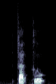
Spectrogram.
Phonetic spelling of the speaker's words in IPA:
t a˨˩ t̚ k l o˥˩ k̚

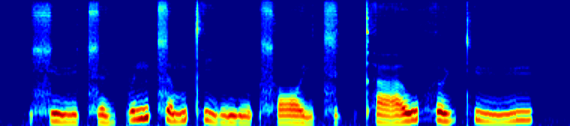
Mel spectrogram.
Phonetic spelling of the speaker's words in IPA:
s yː˨˩ t͡s ɵ˨˩ ɥ p ɵ˥ n t͡s ɐ˨˥ m t̪ʰ iː˨˩ ŋ ɪ˨˩ ŋ t͡sʰ ɔː˨˩ j t͡s ɪ˨ k̚ t̪ʰ aː˨˥ w h ɵ˨˥ ɥ t̪ʰ yː˨˧

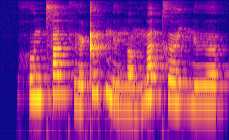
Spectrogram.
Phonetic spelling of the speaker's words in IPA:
h o˧ n t̪ʰ a˦˥ t̚ h ɨ˨˩˦ ə̯ ʈ u˦˥ t̚ n ɨ˨˩ n ɔ˨˩˨ n m a˦˥ t̚ x əː˧ j n ɨ˧ ə̯

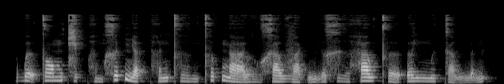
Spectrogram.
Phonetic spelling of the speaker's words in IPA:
ɓ ə̰ː˧˨ t̪ ɔ˧ m t͡ɕ ə˨˩ p̚ h ə̤˨˩ m x ə˦˥ t̚ ɲ a˨˩ t̚ h ə˨˦ n t̪ʰ ə̤ː˨˩ ŋ t̪ʰ ə˦˥ p̚ ŋ aː˧˩ l o̤˨˩ x a˧ w v a˨˩ k̚ m ḭ˧˥ ə̯ x ɨ̤˨˩ ə̯ h a˧ w t̪ʰ əː˧˩ ʔ ə˧ j m ɨ˧ k a˧˩ w ŋ ə̰˧˥ n

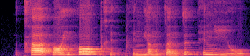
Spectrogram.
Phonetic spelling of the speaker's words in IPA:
kʰ aː˧ t̚ ɔː˧ j h ɔː˥ p̚ kʰ ɪ˨˥ k̚ pʰ ɪ˨˧ ŋ j ɐ˨˧ ŋ t̪ ɐ˨ n t̪ ɵ˥ t̚ h ɪ˧ ŋ iː˨ w

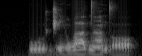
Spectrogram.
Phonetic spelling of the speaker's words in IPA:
w u˨ d͡ʒ ĩ˧ w a˦ d ã˦˨ d ɔ˨

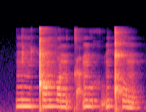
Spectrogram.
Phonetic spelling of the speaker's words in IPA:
n i ŋ i ǃ ɔ ŋ v ɔ n ṵ k a̰ ŋ u h ṵ ŋ ǃʰ o ŋ

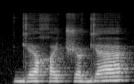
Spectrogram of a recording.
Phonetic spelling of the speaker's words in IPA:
ɡʲ ɛ χ e t͡ʃ œ ɡʲ æ

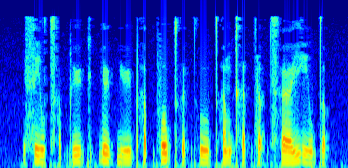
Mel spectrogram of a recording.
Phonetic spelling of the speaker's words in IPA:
s iː˨˩ w t͡sʰ ɐ˨ p̚ k yː˧ k ɪ˥ k̚ l yː˨ p̚ j yː˨˥ pʰ ɐ˥ p̚ f o˥ w t̪ʰ ɵ˨˥ t̚ t̪ʰ uː˨ t̪ʰ ɐ˧ m kʰ ɐ˧ t̚ s ɐ˥ p̚ t͡sʰ œː˨˥ j iː˨˧ w t̪ ɐ˥ p̚

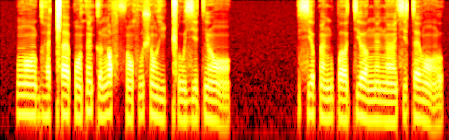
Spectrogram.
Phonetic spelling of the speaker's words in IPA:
ŋ ɔ̃ː o̯ ɡʱ æ ǁ æ p ɔ̃ t ɛ̃ k ə ŋ ɑ f θ ɔ̃ f u ʃ ɔ̃ ɣ i ǁ u zʲ æ tʲ ɔ̃ː | sʲ ʌ p æ̃ ŋ u p ʌː tʲ ʌː ŋ ɛ̃ ŋ æ̃ sʲ ʌ t ɛ β ɔ̃ o̯

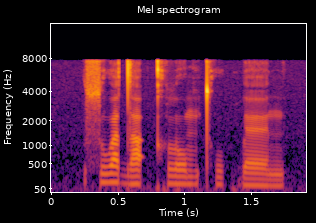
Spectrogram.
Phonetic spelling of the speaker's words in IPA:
s u˥˩ a̯ d a˦˥ ʔ kʰ l o˧ m tʰ u˨˩ k̚ l ɛː˨˩ n

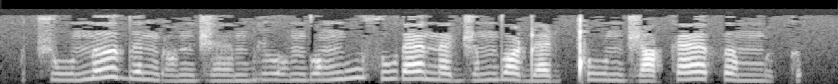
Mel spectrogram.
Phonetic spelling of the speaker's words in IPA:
t͡ʃ u n ɜ d ɛ ŋ ɡ ɑ̤ n d͡ʒ æ̤ m b i l ɔ̤ n d ɔ ŋ u s u ɾ æ n æ d͡ʒ ə n d ɒ ɖ æ ɖ ǃ u n d͡ʒ ɑ k æ θ ɜ mː ə̤ k

